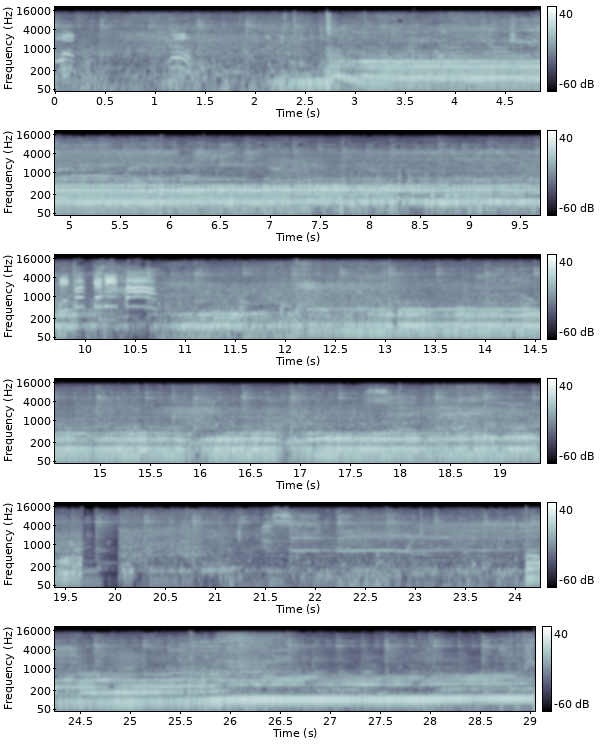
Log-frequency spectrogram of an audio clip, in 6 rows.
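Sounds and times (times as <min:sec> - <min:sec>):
jet ski engine idling: 0:01.6 - 0:29.0
high rising-and-falling tones: 0:24.1 - 0:28.8.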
